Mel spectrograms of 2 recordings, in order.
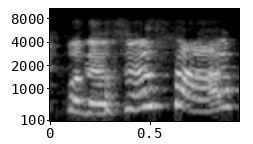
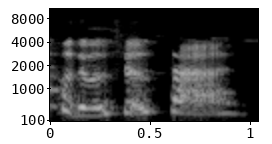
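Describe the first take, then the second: First: Laughing it out, higher and louder; amused laugh on "Podemos pensar". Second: Said in the usual way. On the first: Real, not acted. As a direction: say it through a laugh. Laughing at own joke.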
